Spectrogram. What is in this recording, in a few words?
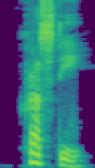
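"crusty", Australian English; pronunciations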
